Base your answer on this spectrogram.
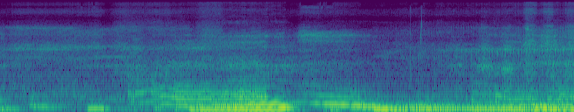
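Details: A group of six British Bulldogs sleeping, snorting and snoring with gravelly, wavering low tones and occasional higher whistling wheezes as breaths overlap.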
